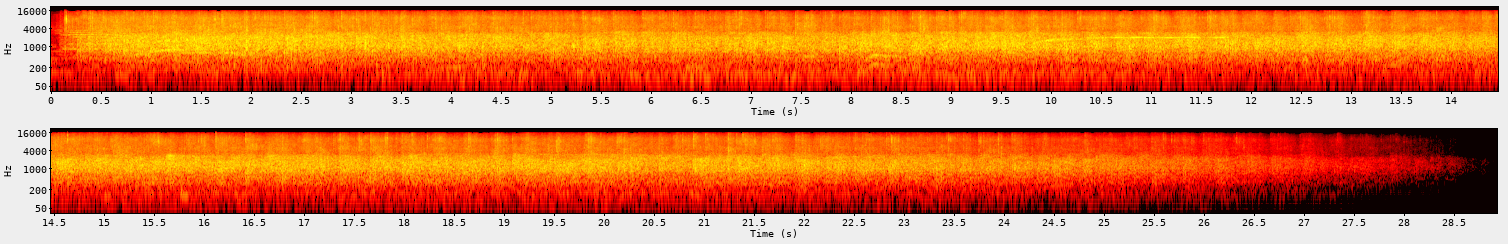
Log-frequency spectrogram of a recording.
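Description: Audience applauding steadily, fading out over the last few seconds.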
